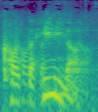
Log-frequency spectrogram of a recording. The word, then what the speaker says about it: Cartagena: Oh, it is pronounced Cartagena.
